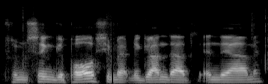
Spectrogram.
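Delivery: normal talking voice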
